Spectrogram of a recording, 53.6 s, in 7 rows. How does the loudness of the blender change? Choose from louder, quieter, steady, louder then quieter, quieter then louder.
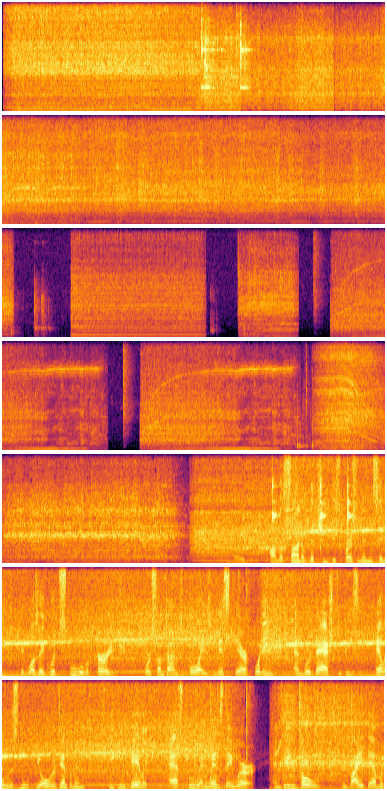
quieter then louder.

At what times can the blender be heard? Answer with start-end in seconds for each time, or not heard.
0.0-53.5.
